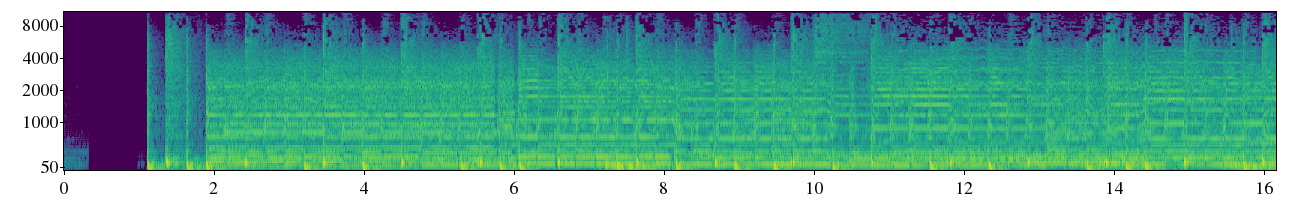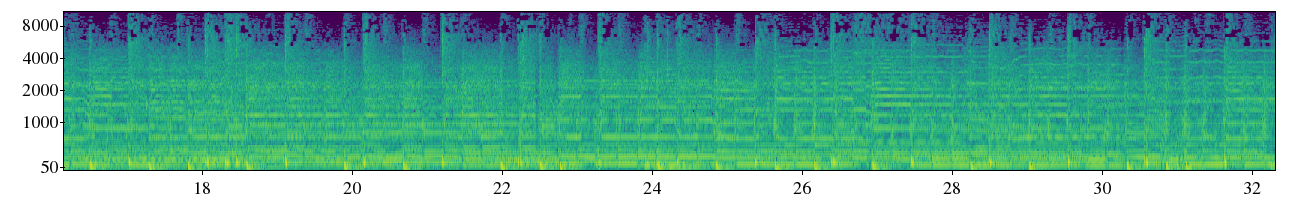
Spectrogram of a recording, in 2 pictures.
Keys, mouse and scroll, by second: 0.2 Tab, 0.5-1.4 middle drag, 1.4 scroll down 3, 1.6-2.0 scroll up 2, 2.0-2.6 shift+middle drag, 2.6 alt+a, 2.7 click, 3.4 shift+middle click, 3.6 scroll up 3, 3.8 click, 4.0 Tab, 4.2 alt+a, 4.6 click, 5.3 click, 5.5 middle click, 6.0 a, 6.6 l, 7.0 s, 7.8 click, 8.0 middle click, 8.7 click, 8.9 click, 9.4 click, 9.7 middle click, 10.2 click, 10.7 click, 11.0 click, 11.3 middle click, 11.5 Tab, 11.6-12.2 scroll down 2, 11.8 middle click, 12.2-13.6 shift+middle drag, 13.6 click, 14.2-14.8 middle drag, 14.8 KP_1, 15.3 r, 16.4 click, 17.2 click, 17.6 r, 18.4 scroll up 1, 18.6 z, 19.0 shift+middle drag, 19.2-19.7 scroll up 1, 19.7 r, 21.2 r, 21.8 scroll down 1, 21.9 middle drag, 22.2 z, 22.9 click, 23.4-24.4 middle drag, 24.4 click, 25.0 KP_7, 25.5 r, 26.8-27.3 scroll down 1, 27.3 shift+click, 28.3-29.2 middle drag, 29.2 scroll up 4, 29.5 click, 30.3 middle click, 30.8 click, 31.7 s.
